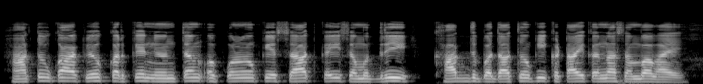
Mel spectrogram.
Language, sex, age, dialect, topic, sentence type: Hindi, male, 25-30, Awadhi Bundeli, agriculture, statement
